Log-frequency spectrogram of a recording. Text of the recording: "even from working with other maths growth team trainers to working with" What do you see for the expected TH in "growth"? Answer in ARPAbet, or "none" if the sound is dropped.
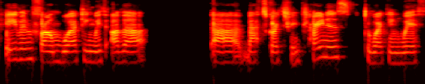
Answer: S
